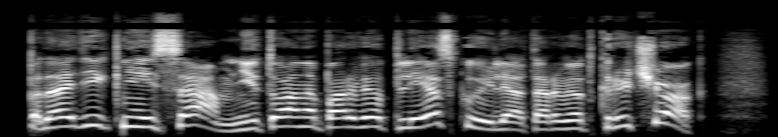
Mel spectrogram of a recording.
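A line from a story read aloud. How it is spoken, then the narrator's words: Shout. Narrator (Russian): крикнул Домнал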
